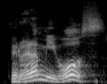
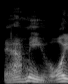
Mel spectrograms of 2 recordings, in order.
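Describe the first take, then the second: First: "era" pushed up and loud in "pero era mi voz"; stress on era. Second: Said in the usual way. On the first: Real, not acted. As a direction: hit "era" hard to insist. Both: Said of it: "Que era mi voz".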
